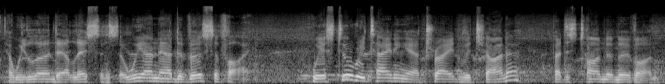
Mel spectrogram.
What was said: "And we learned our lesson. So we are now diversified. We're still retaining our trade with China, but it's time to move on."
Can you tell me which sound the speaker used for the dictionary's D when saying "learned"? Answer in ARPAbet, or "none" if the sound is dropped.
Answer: D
